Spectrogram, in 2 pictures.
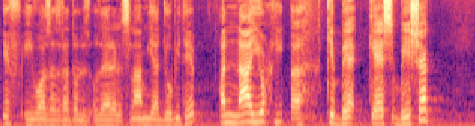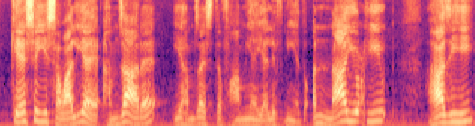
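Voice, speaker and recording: A man's voice: medium pitch, a little mellow. Patient man teaching a Quran class. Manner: patient, explanatory, recites verses slowly. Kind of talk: Quran study class explanation.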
